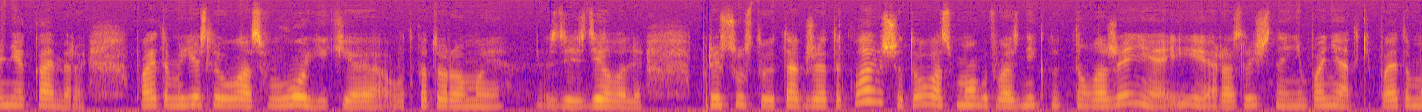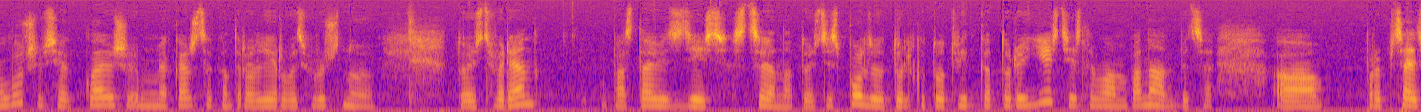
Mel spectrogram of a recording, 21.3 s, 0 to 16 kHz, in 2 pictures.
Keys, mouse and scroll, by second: 14.9 click.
